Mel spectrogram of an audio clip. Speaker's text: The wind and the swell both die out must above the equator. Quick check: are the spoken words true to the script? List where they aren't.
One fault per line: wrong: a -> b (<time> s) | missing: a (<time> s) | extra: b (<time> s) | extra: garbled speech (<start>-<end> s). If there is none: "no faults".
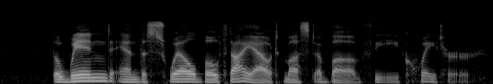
no faults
